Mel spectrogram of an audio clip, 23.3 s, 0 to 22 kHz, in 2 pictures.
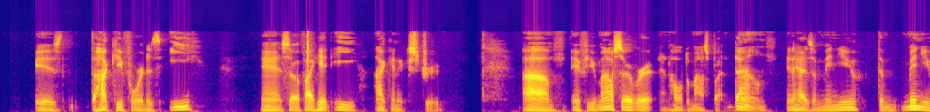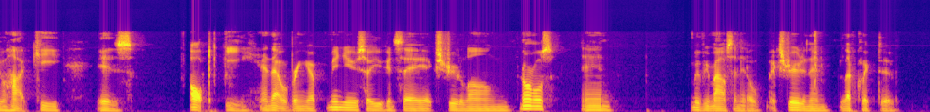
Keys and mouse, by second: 3.8 e, 7.9-12.4 drag, 14.3 alt+e.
